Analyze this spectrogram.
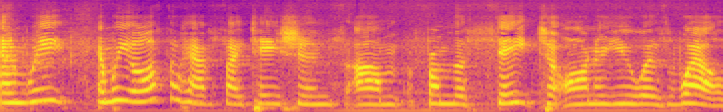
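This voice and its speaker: A woman's high voice is heard with music in the background. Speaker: state representative. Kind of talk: ceremonial proclamation reading. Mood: warm, friendly. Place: hall. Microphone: handheld.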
